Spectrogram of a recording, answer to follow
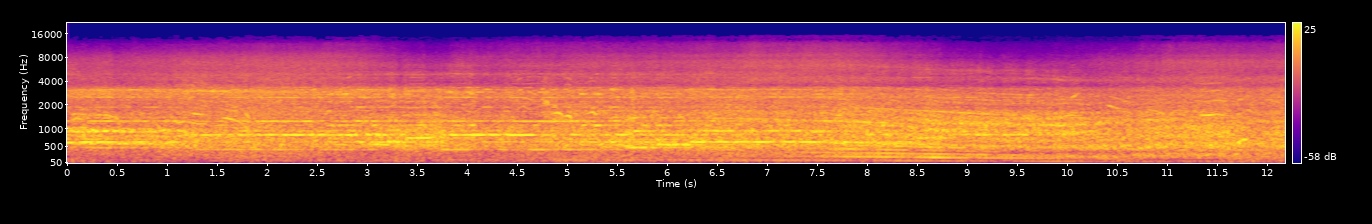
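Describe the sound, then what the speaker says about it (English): A C-31 Troopship aircraft makes a low-altitude, high-speed pass at a beach airshow, producing a loud, steady engine roar with a broadband rush that fills the whole clip and shifts in pitch as the plane sweeps past. "the C-31 Troopship aircraft comes in for a low-altitude, high-speed pass"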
